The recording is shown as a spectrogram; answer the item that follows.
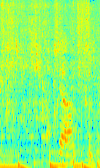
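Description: Yellow onions sizzling in hot oil in a pan, a steady hiss.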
